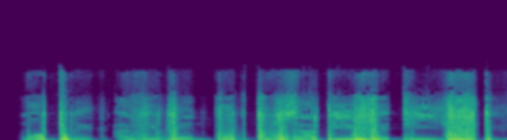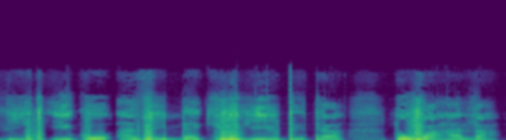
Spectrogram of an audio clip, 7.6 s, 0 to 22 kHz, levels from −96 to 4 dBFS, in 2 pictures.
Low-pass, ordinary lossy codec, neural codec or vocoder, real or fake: 10.8 kHz; AAC, 32 kbps; codec, 24 kHz, 3.1 kbps, DualCodec; fake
